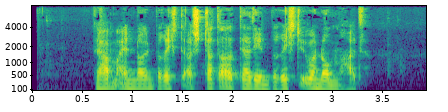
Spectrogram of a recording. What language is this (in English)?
German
